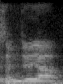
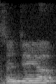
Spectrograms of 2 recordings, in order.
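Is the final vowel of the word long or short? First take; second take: long; short. First: The final vowel is lengthened. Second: The final vowel is short. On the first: The speaker calls it wrong. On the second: The speaker calls it right.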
